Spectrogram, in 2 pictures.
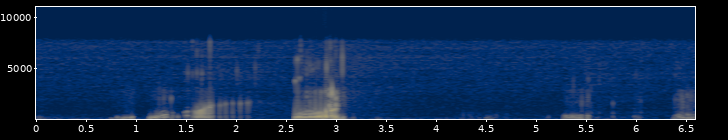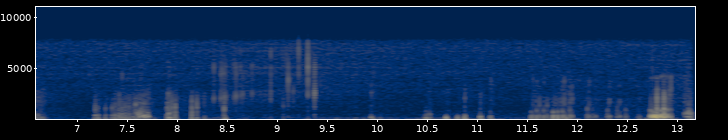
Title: extremely LOUD hungry stomach growls and empty stomach (part 2)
